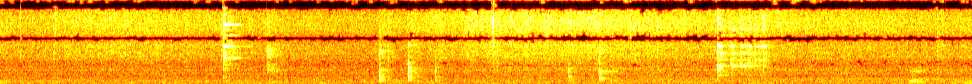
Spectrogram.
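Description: Chopped ginger and garlic fry in hot oil for fried rice. A steady, close sizzle runs throughout, with scattered utensil scrapes and taps as the pan is stirred.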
